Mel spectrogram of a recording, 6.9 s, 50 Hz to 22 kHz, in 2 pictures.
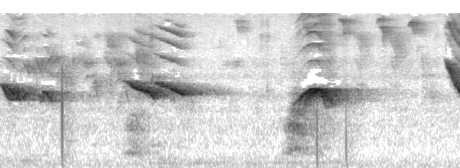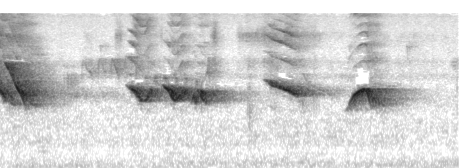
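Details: Red-crested cardinal 4-note classic song sequence used for training captive birds: clear whistled notes near the upper-middle range, each sliding downward, delivered in short phrases roughly every second, with faint low background hum.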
